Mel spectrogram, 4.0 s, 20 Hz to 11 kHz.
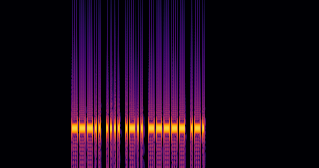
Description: Morse code, heard as a keyed tone, about 52 wpm, 700 Hz. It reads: 8HL0R
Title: Code Groups - 5 Letter:Numbers - 50wpm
